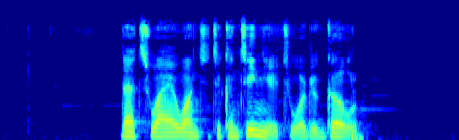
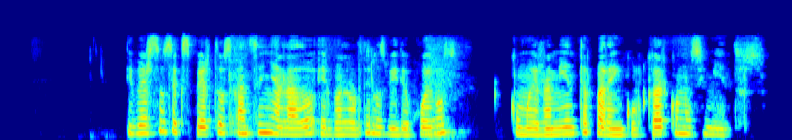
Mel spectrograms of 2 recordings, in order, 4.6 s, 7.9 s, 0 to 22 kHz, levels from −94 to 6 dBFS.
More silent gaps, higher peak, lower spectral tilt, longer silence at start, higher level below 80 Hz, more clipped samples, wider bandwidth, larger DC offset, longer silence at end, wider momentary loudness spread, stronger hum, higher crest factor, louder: second, none vs 4.87-4.94 s; second, -20 dBFS vs -6 dBFS; about the same, -5 dB/octave vs -5 dB/octave; about the same, 1.2 s vs 1.25 s; about the same, -70 dBFS vs -70 dBFS; neither; first, 13.5 kHz vs 8 kHz; neither; first, 0.95 s vs 0.35 s; second, 8 LU vs 12 LU; neither; about the same, 20 dB vs 22 dB; second, -38 LUFS vs -27 LUFS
